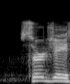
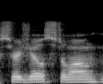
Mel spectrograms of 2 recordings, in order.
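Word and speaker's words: Seargeoh: Sergei Stallone.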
